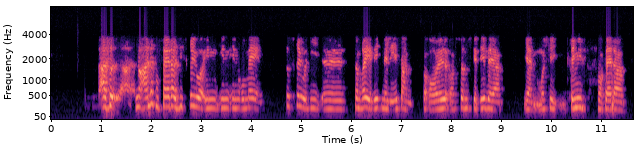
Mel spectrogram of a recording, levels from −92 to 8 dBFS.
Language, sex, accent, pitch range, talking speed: Danish, female, native, 180-210 Hz, 150 wpm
